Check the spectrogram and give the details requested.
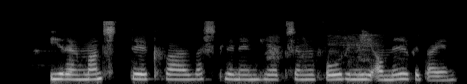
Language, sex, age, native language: Icelandic, female, 14, Icelandic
